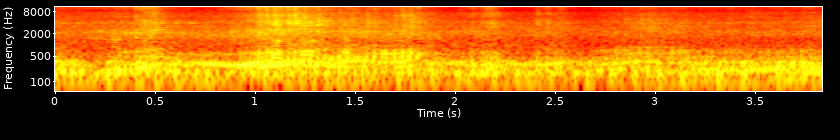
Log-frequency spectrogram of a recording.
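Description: A Yamaha RX King motorcycle engine, freshly tuned up, revs loudly and close by, rising and falling in quick surges over a rough, rattling idle. No voices are heard.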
